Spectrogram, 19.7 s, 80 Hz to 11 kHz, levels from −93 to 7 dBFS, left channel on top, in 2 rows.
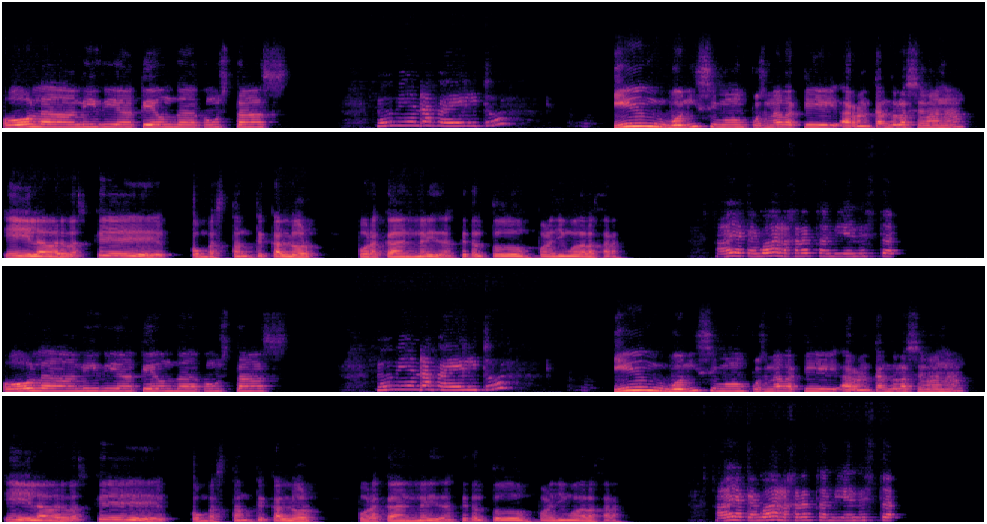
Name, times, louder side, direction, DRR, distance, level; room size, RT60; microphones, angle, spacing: voice 1, 0.0-2.8 6.1-13.0 13.4-16.0, left 3 dB, 30° left, 0.4 m, -29 dB
voice 2, 3.7-5.1 17.0-18.7, equal, 45° right, 1.0 m, -35 dB
2.5 x 2.1 x 2.9 m
head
